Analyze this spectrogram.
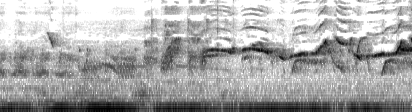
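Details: Chinese hwamei in display song after completing its moult, giving bright, wavering whistled phrases over a steady low hum in the background.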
